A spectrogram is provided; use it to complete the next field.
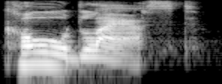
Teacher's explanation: if you run these two words together you're going to get the DL sound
